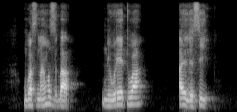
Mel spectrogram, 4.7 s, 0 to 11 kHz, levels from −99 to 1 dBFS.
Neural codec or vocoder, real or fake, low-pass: codec, 44.1 kHz, 3.4 kbps, Pupu-Codec; fake; 9.9 kHz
